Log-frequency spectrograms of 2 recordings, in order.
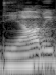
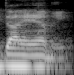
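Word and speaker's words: Dyami: carolina to the saints i've been pronouncing it diami brown but it's actually diamy my apologize my apologize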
